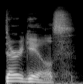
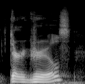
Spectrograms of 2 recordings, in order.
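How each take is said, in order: First: There is no R sound after the G. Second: An R sound follows the G. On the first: The speaker calls it right. "they pronounced my name right" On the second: The speaker calls it wrong. "People love to add an R after the G"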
